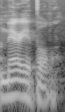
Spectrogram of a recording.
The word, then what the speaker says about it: Mariupol: I think is in Mariupol. Mariupol. Mari Mario. I can't pronounce these cities. Oh, Mariupol.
